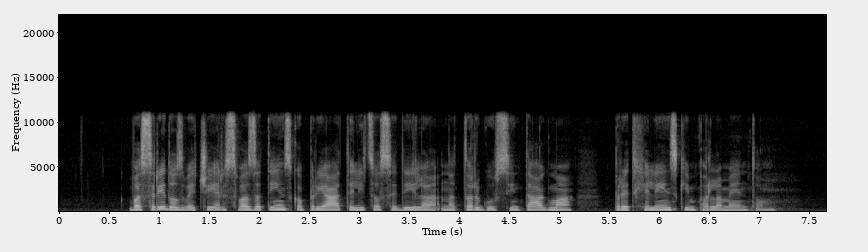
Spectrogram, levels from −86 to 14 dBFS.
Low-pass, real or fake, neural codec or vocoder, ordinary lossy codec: 10.8 kHz; real; none; none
